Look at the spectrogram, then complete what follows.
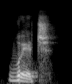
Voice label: "which", Indian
